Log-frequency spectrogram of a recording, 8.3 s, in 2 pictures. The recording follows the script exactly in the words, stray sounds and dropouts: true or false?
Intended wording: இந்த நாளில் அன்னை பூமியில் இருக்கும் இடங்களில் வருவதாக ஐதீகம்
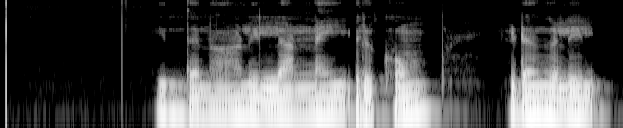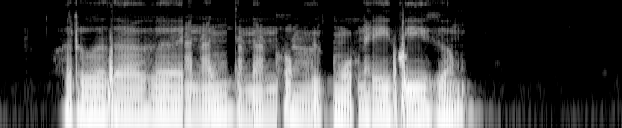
false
